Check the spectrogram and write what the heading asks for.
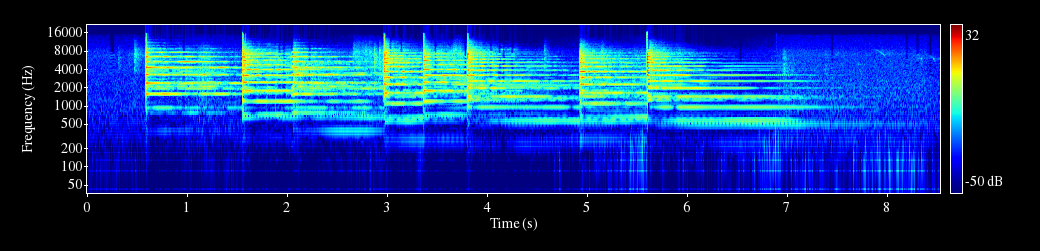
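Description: A four-bell church peal tuned in B is rung in an uneven sequence. About eight strikes of different bells come over some five seconds, each note ringing on and overlapping the next. The ringing then dies away near the end.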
